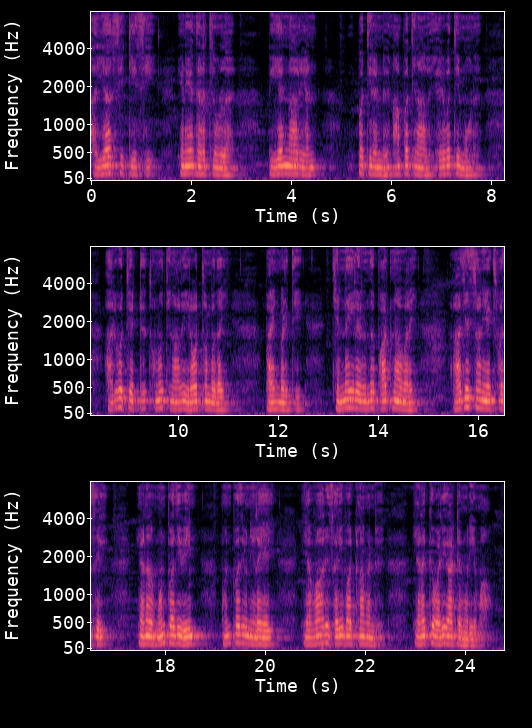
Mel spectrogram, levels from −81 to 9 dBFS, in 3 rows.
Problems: background sounds at intervals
